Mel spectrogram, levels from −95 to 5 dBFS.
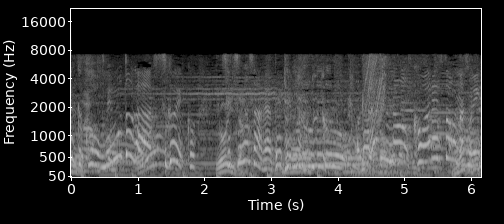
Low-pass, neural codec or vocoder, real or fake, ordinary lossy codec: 7.2 kHz; none; real; MP3, 48 kbps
